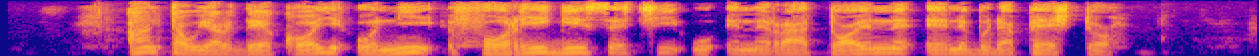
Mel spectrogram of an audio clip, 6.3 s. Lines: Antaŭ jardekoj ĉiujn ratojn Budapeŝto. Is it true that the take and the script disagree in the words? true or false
true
